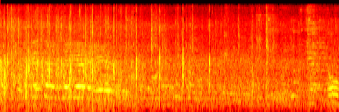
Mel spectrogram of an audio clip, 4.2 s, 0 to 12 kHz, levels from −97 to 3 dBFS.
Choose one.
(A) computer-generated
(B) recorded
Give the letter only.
A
